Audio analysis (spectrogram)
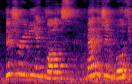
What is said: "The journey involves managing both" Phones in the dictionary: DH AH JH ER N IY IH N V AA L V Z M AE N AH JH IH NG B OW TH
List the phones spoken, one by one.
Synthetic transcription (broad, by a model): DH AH CH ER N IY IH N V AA L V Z M AE N AH JH IH NG B OW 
